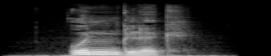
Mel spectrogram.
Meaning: 1. unhappiness; sorrow 2. bad luck; misfortune 3. accident, calamity, catastrophe
- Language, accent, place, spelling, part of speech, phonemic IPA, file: German, Germany, Berlin, Unglück, noun, /ˈʊnˌɡlʏk/, De-Unglück.ogg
